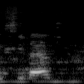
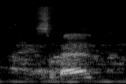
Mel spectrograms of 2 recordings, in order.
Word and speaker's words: Sebag: Anonymous in honor of the wedding of Yoni Sebag, that's how you pronounce it. Sebag, Yoni Sebag, and Eliza Brand, you say?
